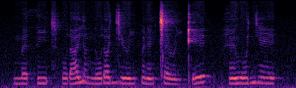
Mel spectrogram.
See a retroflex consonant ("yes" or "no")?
no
